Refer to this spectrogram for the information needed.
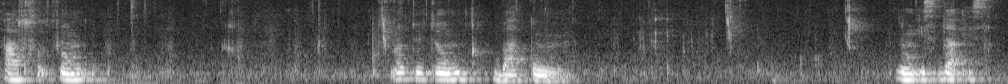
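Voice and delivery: talking between bites; eating while speaking; mouth full, chewing. Real, not acted. Seen 3: Food put in mouth at -1; jaw and lips chewing throughout.

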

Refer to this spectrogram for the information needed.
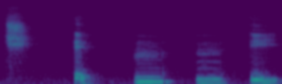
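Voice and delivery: Ch- i m- n- e, each sound said alone and clipped apart; a phonics teacher segmenting for children; segmenting phonemes. Shown as a demonstration. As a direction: sound out "Chimney" one phoneme at a time. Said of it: "Have a think how many phonemes".

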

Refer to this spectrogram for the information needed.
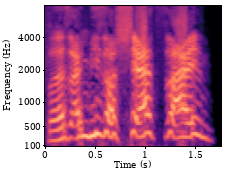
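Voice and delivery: loud, slow shout of outrage; real annoyed shout; indignant outburst. Real, not acted. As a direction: yell at the game for the cheap trick. Level trolls him.

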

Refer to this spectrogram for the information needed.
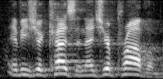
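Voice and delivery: ordinary talk, nothing marked

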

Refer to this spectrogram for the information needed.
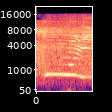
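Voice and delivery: sharp high yelp of pain. Real, not acted. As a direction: yelp out suddenly. Sudden pain in game.

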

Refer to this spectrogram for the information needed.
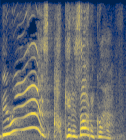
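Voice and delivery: very high, loud squealing fan; girl fan rushing to the swan, high squealing excitement; excited girl. Acted. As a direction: gush like a starstruck fan. Girl fan keeps screaming.

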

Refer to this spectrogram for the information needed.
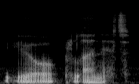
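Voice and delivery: very slow, deliberate alien; grinning alien. Acted. Alien reveals its story to the humans, slow and deliberate. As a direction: draw out each phrase like a storytelling alien.

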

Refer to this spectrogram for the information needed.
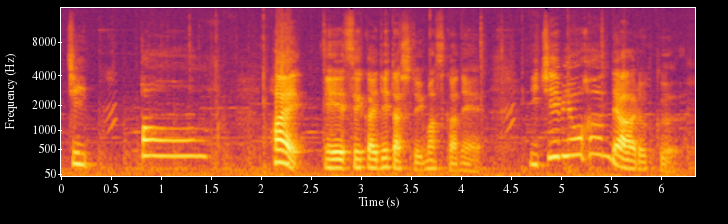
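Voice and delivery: ordinary talk

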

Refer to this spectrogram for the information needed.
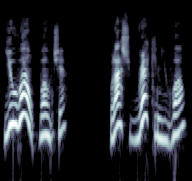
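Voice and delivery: high sharp scoff; mock his promise with scorn; scornful aunt. Aunt scoffing at the boy's promise, high.

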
